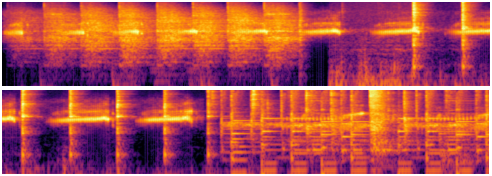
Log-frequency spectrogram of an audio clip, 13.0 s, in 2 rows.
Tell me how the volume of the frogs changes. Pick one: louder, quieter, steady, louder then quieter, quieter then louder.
steady.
